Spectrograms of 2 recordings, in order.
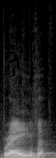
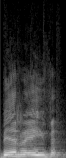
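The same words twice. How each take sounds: First: The b and r are joined directly. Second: A short vowel splits the b and r. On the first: The speaker calls it right. "باید بگیم brave" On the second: The speaker calls it wrong. "نخونیم brave"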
